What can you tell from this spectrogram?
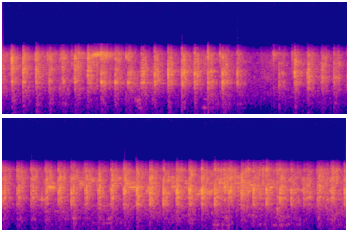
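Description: Rapid, even tapping, about five strokes a second, with a short break about four seconds in.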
